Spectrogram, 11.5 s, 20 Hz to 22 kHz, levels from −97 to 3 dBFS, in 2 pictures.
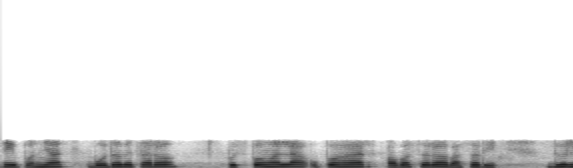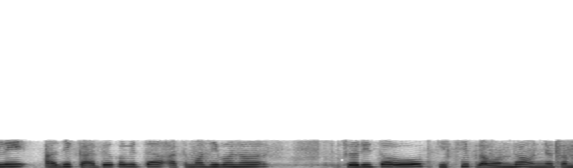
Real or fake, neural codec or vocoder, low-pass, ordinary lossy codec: fake; codec, 24 kHz, 0.9 kbps, DualCodec; 3.6 kHz; AAC, 32 kbps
